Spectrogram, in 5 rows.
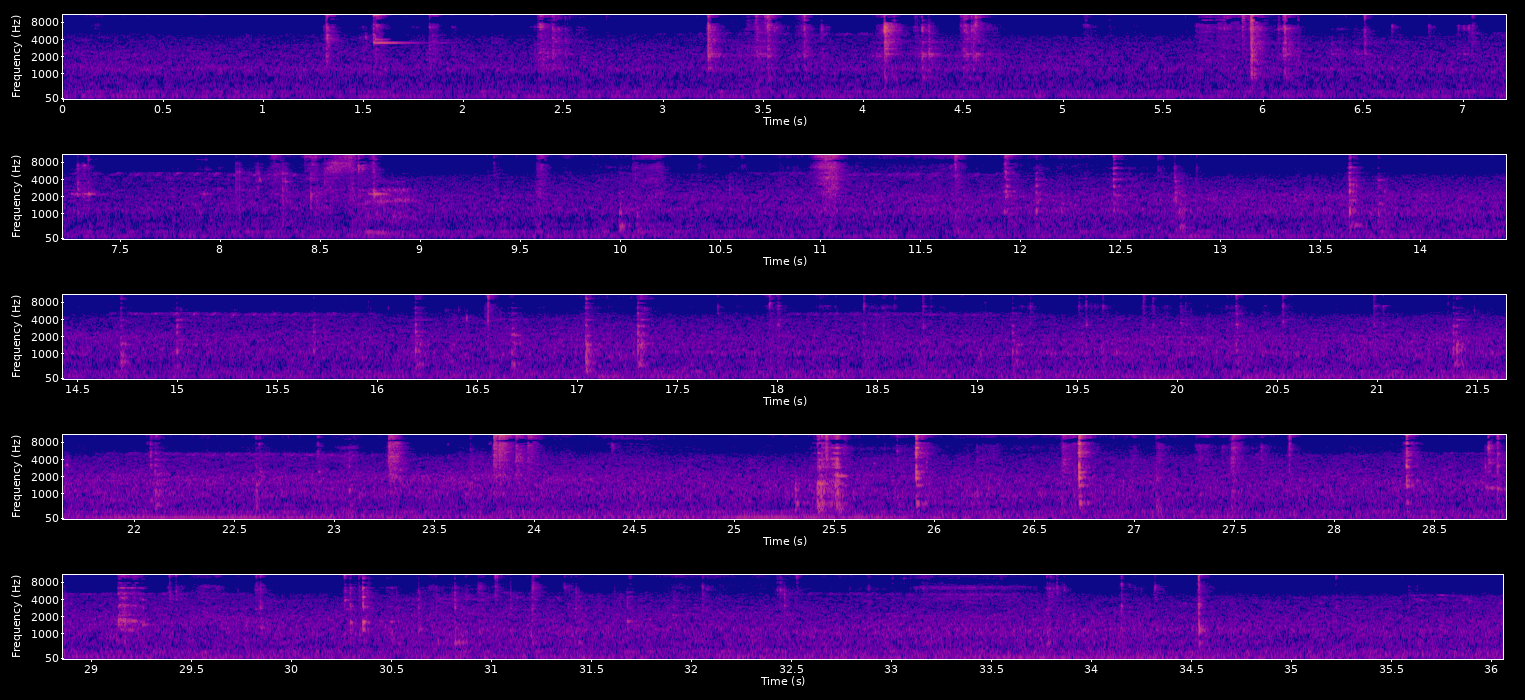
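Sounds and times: low steady hum: 0.0 - 36.0
small metal parts clicking: 1.3 - 4.7, 5.7 - 7.5, 14.7 - 24.2.

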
